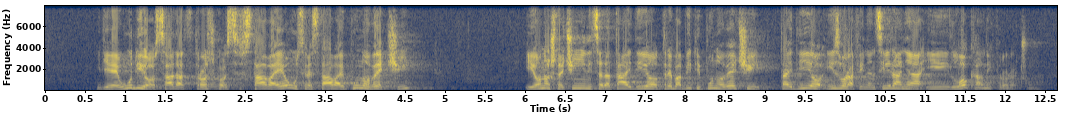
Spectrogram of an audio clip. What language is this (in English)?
Croatian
